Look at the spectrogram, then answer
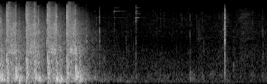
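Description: A .308 rifle fires a rapid, loud burst of about six close shots, then goes quiet apart from a single faint click and one sharp tap afterward.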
